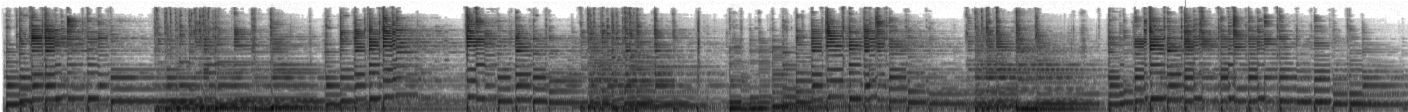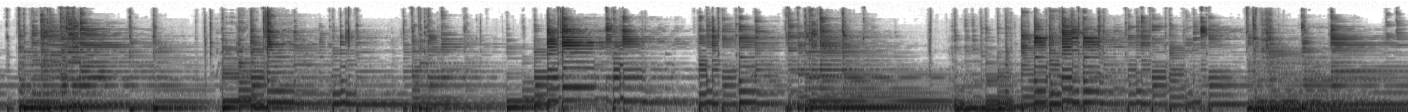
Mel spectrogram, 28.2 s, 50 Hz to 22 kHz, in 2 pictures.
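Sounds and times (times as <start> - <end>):
guitar playing: 0.0 - 28.1.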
